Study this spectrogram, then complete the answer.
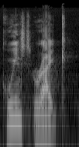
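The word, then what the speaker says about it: Queensrÿche: Sí, de hecho en su bio pone se pronuncia Queensryche. – Reich, ¿no? – Sí, acabado en K. Sería la transcripción fonética.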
